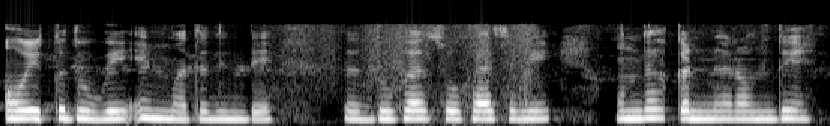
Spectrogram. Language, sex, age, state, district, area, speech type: Dogri, female, 30-45, Jammu and Kashmir, Udhampur, rural, spontaneous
